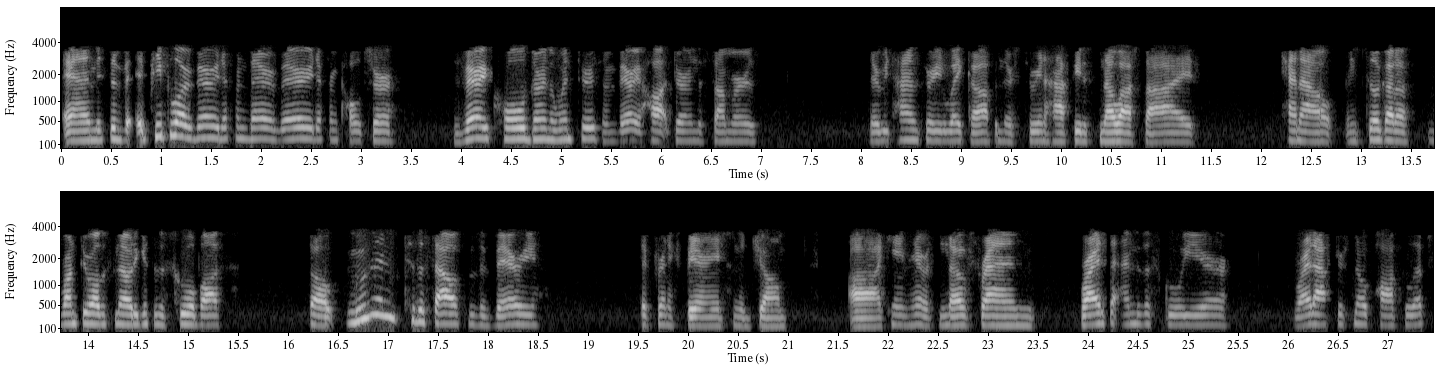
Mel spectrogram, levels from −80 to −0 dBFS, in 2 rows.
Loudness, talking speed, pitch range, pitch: -27 LUFS, 195 wpm, 150-170 Hz, 155 Hz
